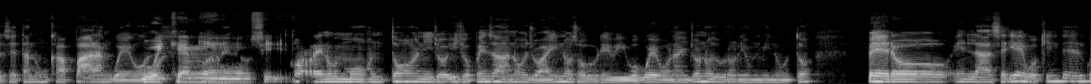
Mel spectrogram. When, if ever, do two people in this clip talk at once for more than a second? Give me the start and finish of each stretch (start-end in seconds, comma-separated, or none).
none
